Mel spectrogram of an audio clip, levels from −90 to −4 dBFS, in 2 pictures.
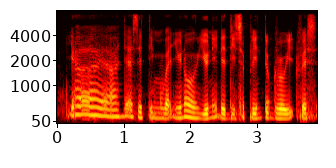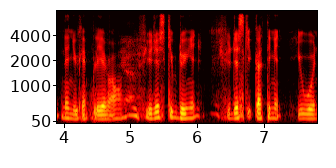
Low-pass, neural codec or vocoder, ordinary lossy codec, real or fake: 7.2 kHz; none; none; real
